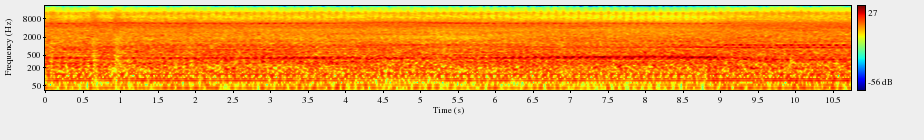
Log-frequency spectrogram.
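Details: Nuffield 805 tractor diesel at idle after a full engine rebuild, first start after standing 10 years in a field. A steady, even clatter with no irregular knocks or misses: a normal idle.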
